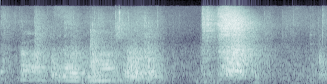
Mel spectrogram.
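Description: Low talking, with a short rasping noise about one and a half seconds in.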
